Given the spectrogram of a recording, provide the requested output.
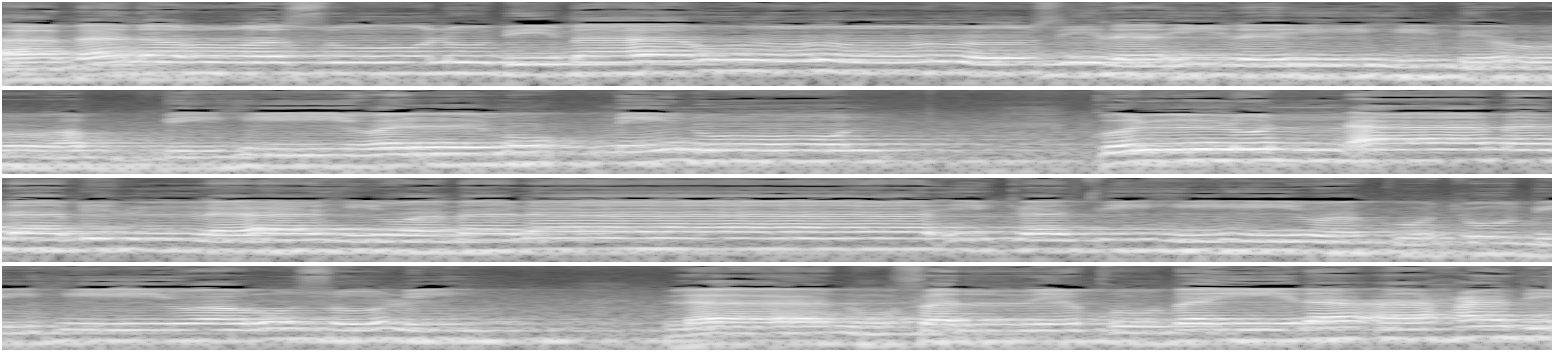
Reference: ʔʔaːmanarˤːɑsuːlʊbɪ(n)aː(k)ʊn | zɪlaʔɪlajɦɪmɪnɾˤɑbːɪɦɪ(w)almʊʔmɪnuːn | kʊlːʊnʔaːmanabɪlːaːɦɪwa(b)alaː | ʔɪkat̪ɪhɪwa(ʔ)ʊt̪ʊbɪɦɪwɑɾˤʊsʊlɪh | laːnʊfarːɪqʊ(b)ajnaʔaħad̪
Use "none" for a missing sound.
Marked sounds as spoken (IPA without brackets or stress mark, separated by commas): m, ʔ, w, m, k, b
